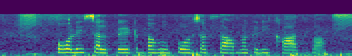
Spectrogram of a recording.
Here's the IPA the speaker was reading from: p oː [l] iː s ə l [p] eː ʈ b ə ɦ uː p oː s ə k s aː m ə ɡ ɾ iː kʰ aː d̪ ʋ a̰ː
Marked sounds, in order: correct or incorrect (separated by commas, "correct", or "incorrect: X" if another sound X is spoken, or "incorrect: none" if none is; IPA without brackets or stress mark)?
correct, correct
